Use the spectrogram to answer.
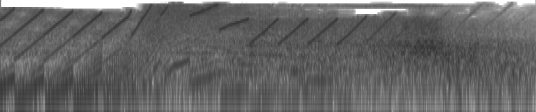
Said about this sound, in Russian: Туманности больше всего. Сплошные помехи, бесконечная толкотня.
